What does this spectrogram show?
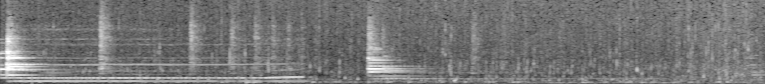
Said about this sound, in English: This stream comes from a glacier on the east side of the mountain. From here, the water runs down the canyon into Lake Mansarovar, then south across the Tibetan Plateau as the Sutlej River, down through the Himalayas, across the Punjab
